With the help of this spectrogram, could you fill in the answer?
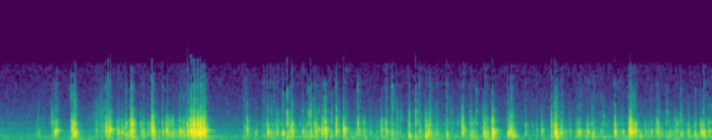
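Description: Both hands type with their fingertips on a full-size backlit plastic mechanical keyboard with a hollow case. The result is a fast, uneven run of dry, short clicks and clacks, centered in the mids with some bright edge. One louder, broader clack stands out near the two-second mark, followed by a brief pause before steady typing resumes.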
